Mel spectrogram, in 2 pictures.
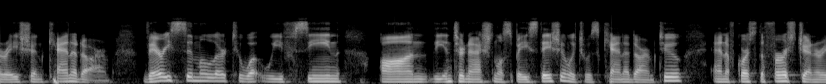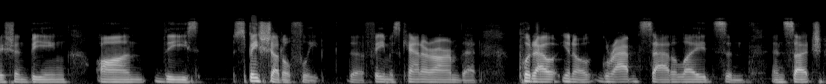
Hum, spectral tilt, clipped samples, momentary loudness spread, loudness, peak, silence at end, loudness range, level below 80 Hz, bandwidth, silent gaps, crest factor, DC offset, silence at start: none; -4.5 dB/octave; under 0.1%; 14 LU; -22 LUFS; -4 dBFS; 0 s; 3 LU; -56 dBFS; 9.4 kHz; none; 20 dB; under 0.1%; 0 s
